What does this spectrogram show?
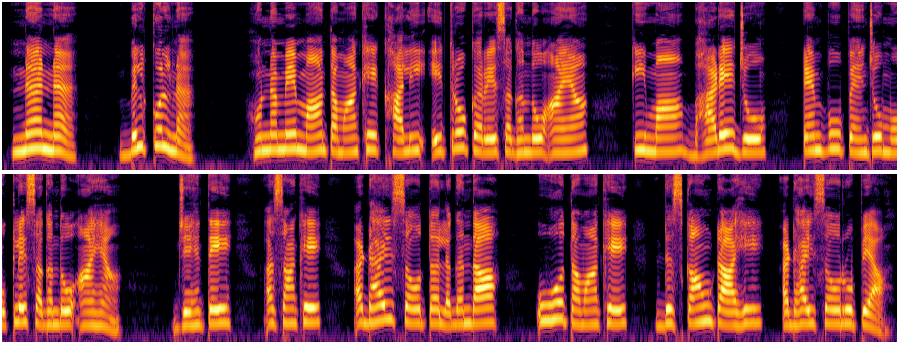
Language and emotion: Sindhi, neutral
